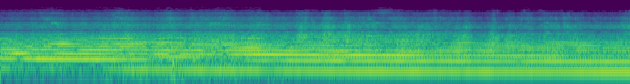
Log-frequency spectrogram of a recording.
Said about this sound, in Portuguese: passando um avião aqui.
